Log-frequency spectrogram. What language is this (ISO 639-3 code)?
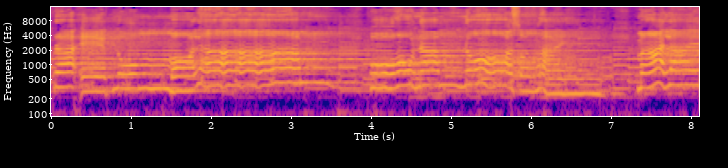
tha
